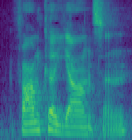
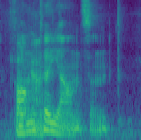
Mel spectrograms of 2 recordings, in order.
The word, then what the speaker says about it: Famke Janssen: Famke Janssen is how you pronounce it. – Okay. – Famke Janssen.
